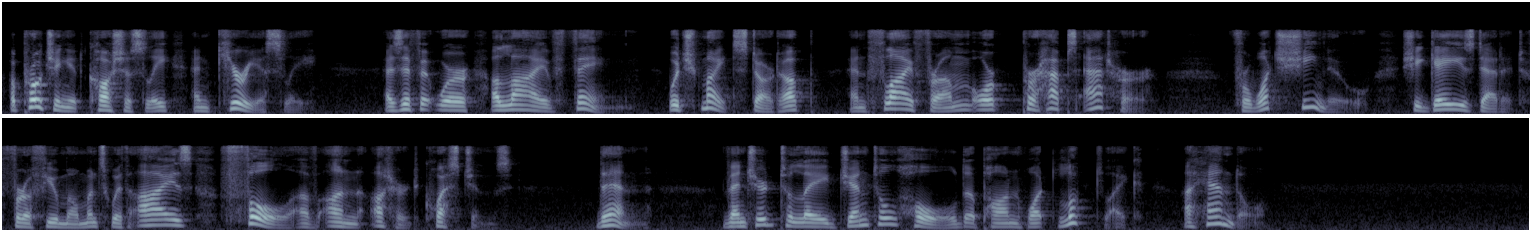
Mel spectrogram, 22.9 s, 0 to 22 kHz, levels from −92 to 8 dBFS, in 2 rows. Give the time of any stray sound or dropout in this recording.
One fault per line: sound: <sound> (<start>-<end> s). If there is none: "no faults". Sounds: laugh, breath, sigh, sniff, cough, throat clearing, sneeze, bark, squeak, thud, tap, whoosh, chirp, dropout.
no faults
